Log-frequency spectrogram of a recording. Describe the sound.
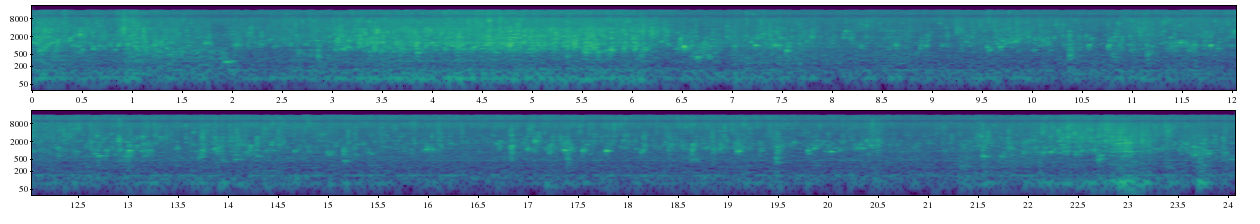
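Water runs while something is rinsed off, giving a steady trickling, splashing flow. It swells louder early on, then settles into a softer, even stream with small fluctuations, and no one speaks.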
